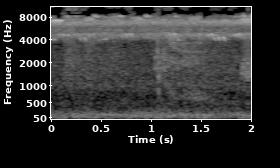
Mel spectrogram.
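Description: Crickets trilling steadily in a high, continuous insect chorus, with a low rumble underneath.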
